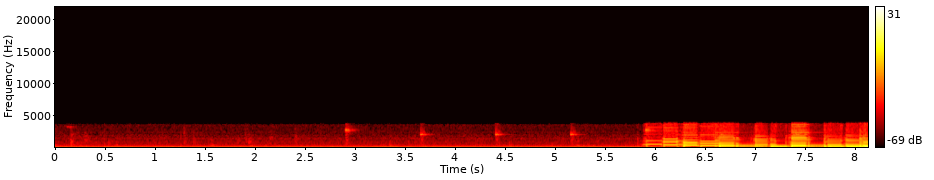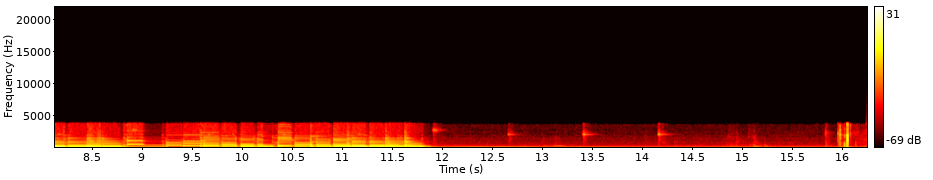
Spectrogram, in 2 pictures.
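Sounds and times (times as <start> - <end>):
alternate picking: 5.9 - 12.9.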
